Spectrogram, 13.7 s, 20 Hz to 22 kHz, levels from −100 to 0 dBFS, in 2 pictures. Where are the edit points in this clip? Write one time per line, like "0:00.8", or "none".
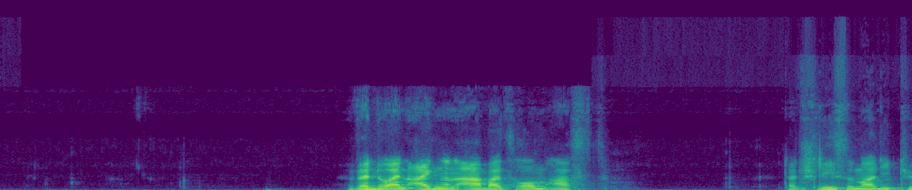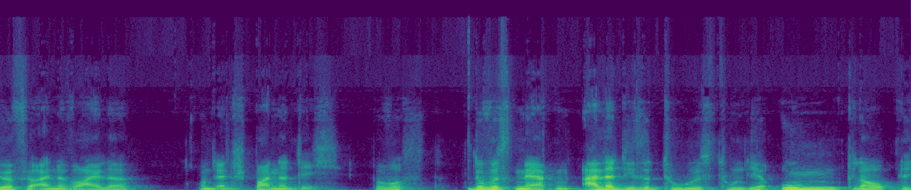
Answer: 0:10.3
